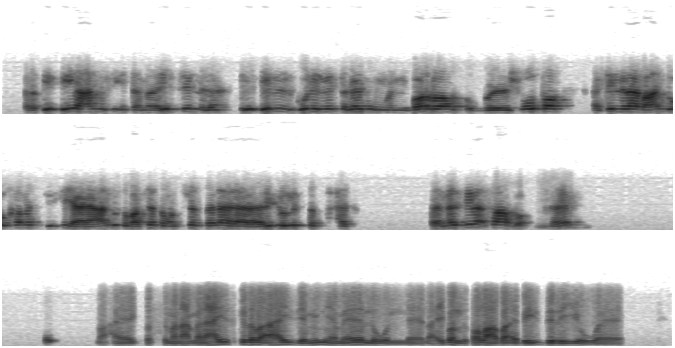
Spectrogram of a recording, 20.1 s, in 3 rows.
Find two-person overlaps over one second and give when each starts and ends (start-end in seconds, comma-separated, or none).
none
